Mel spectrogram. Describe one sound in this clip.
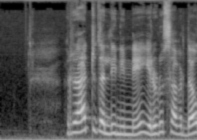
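A woman reads out news calmly into a microphone.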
